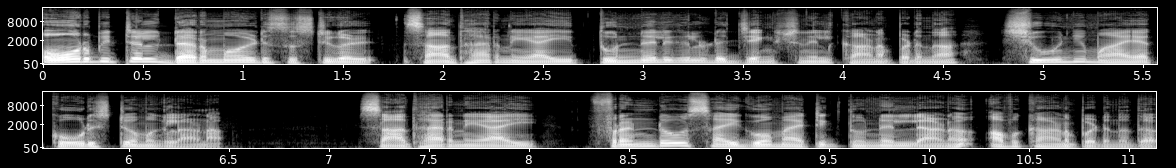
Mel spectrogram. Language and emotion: Malayalam, neutral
